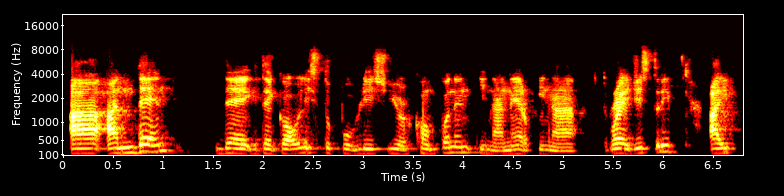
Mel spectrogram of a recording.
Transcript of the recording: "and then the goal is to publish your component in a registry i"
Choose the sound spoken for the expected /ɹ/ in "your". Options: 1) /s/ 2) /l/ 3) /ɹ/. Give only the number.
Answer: 3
